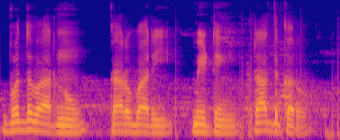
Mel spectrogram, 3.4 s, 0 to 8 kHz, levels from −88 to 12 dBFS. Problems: background conversations at intervals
